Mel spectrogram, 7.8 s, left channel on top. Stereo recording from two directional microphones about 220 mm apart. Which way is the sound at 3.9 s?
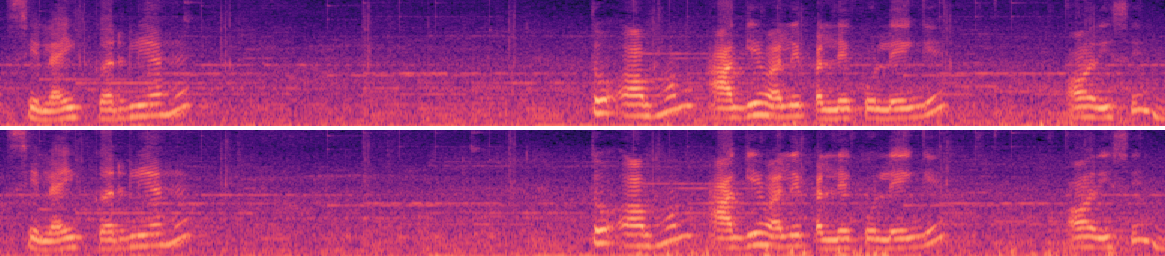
10° left (ahead or behind).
